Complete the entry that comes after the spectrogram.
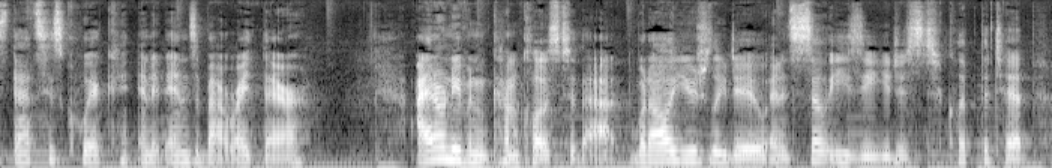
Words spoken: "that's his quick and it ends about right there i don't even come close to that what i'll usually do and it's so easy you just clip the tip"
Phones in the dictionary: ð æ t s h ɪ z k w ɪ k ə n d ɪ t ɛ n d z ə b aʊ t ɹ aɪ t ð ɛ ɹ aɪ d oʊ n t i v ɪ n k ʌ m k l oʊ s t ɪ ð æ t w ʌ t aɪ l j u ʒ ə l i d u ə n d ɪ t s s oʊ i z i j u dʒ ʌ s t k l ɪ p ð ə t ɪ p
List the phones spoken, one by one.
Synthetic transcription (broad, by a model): ð æ t s h ɪ z k w ɪ k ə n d ɪ t ɛ n d z ə b aʊ t ɹ aɪ t ð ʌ ɹ aɪ d oʊ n t i v ɪ n k ʌ m k l oʊ s t ɪ ð æ t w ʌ t aɪ l j u ʒ l i d u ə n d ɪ t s s oʊ i z i j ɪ dʒ ʌ s t k l ɪ p ð ə t ɪ p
